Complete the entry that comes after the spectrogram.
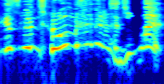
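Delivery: very high, squealed incredulity; shocked disbelief. Retold or imitated. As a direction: act out outraged astonishment, voice shooting up. Acts out her shocked reaction.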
